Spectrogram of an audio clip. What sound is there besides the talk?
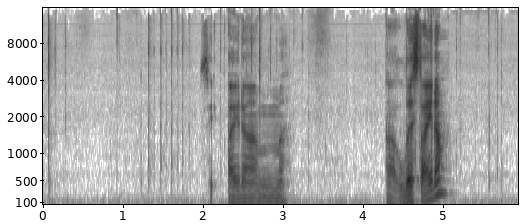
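typing on a computer keyboard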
